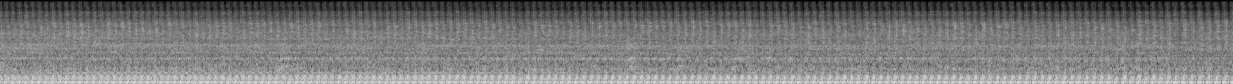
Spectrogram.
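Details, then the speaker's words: Freshly assembled 1996 XR600R, first start after kicking on full choke, fast idle with a light regular tick over the single's beat. The owner suspects loose valve lash needing adjustment, right front, unconfirmed. "sounds like I need a valve adjustment sounds like the right front"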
